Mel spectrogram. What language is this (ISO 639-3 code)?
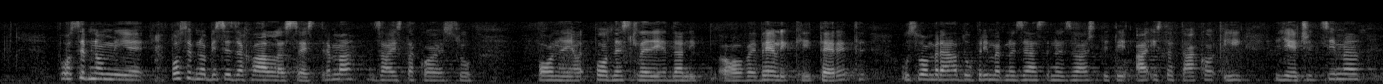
hrv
